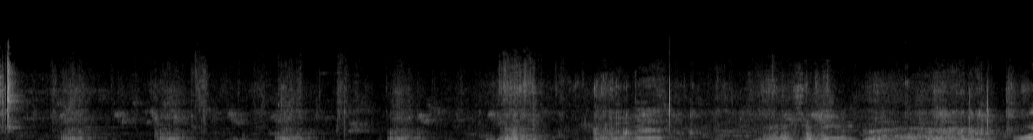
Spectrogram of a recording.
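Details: African lions at a wildlife sanctuary, males calling: a series of deep, grunting roars pulsing roughly once a second, building into longer wavering growls toward the end, with people talking softly in Spanish nearby.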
